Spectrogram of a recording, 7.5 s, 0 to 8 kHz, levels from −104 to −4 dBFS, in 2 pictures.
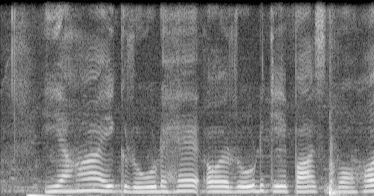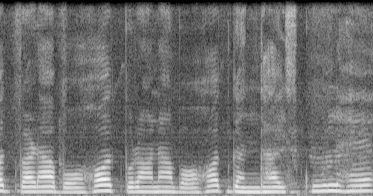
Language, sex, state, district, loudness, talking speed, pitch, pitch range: Hindi, female, Bihar, Bhagalpur, -17 LUFS, 130 wpm, 200 Hz, 195-215 Hz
